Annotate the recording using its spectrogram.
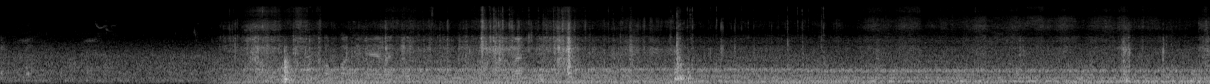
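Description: Boat's engine running steadily with a low hum, starting about two seconds in after a quieter stretch, with a few sharp knocks of equipment being handled on deck.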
